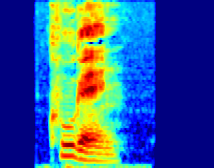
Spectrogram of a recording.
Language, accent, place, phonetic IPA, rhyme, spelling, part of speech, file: German, Germany, Berlin, [ˈkuːɡl̩n], -uːɡl̩n, Kugeln, noun, De-Kugeln.ogg
- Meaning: plural of Kugel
